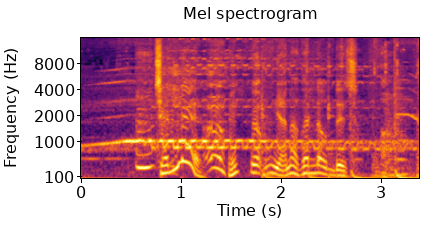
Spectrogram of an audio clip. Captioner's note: sarcasm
